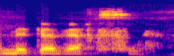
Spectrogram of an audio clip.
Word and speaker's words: métavers: Voilà pourquoi on prononce pas le S à la fin. Voilà, je fais mon intéressant. En français. Hein. en français, oui, bien évidemment. – Il faut dire métaverse.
